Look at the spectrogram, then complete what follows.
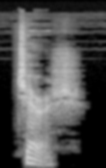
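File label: "cherish", Australian English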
